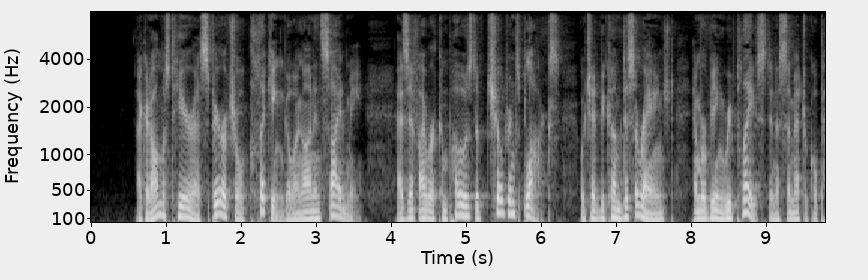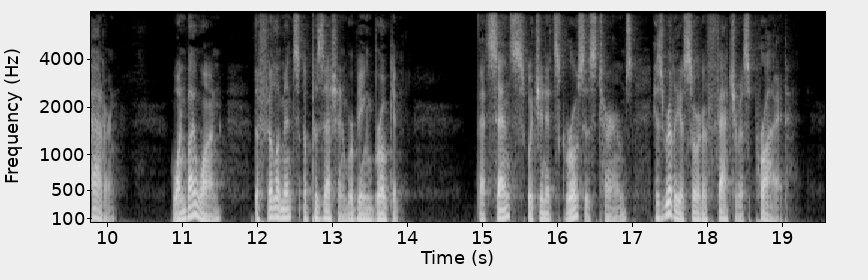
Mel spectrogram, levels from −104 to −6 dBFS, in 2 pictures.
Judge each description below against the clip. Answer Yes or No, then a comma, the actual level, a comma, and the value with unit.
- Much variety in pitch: Yes, wide, 6.3 semitones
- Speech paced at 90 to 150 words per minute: No, average, 170 wpm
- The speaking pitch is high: No, low, 100 Hz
